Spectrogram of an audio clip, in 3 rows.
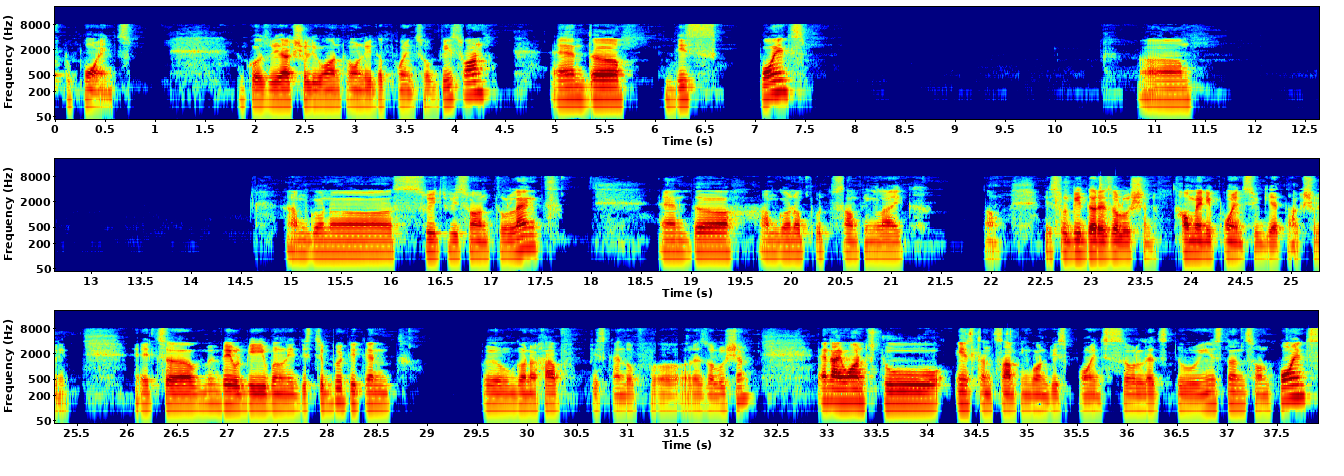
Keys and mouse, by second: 2.9 middle click, 3.2 middle click, 3.4-4.5 middle drag, 4.5 click, 4.8 middle click, 5.2 click, 5.4-7.9 middle drag, 16.0-17.6 drag, 20.1-24.1 drag, 24.6 click, 28.0 click, 29.6 click, 34.2 click, 34.6 shift+a.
